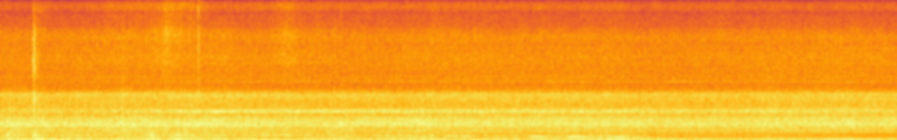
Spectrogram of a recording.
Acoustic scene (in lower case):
subway train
